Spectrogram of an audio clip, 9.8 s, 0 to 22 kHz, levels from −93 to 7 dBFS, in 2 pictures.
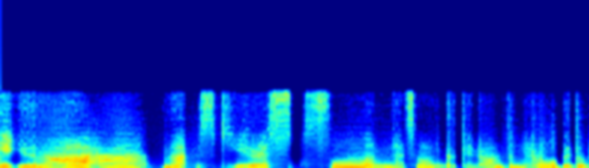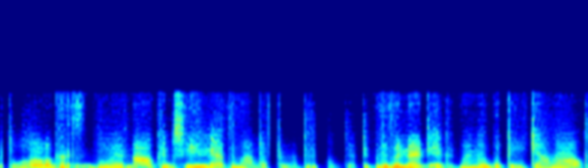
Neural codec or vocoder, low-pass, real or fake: codec, 44.1 kHz, 0.9 kbps, DAC; 9.9 kHz; fake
